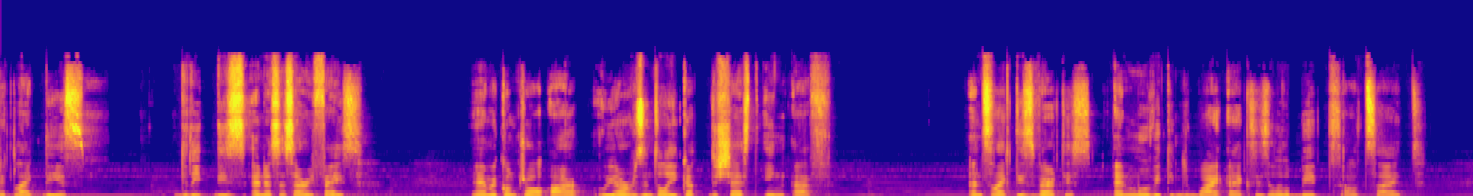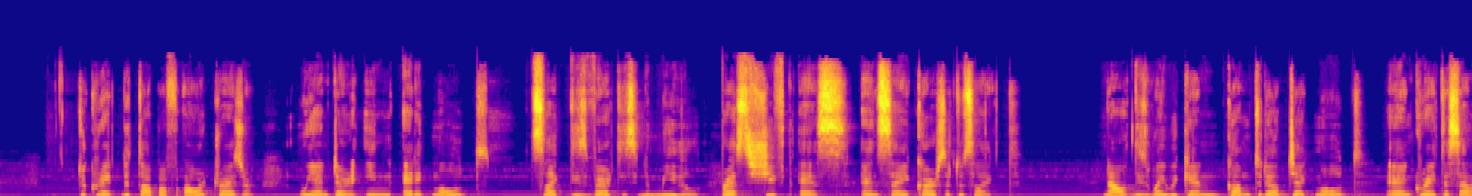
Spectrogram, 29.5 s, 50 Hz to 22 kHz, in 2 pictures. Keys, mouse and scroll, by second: 1.9 ctrl+z, 3.0 Delete, 4.1 Delete, 7.2 Tab, 7.4 ctrl+r, 11.2 ctrl+Tab, 11.8 b, 14.8 middle click, 16.5 click, 17.3 Tab, 17.6 Tab, 19.0 ctrl+Tab, 22.3 shift+s, 23.2 Tab, 24.2 KP_1, 25.4 KP_5, 26.0 shift+a.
